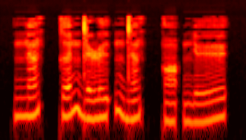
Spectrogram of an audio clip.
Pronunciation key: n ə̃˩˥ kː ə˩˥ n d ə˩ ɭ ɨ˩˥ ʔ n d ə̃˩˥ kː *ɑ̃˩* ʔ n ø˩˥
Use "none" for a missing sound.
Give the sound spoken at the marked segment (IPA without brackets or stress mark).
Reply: ɔ̃˩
